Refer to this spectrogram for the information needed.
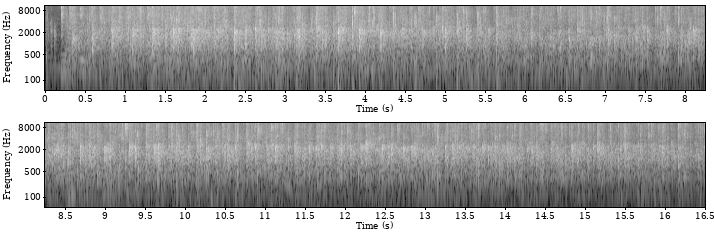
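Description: A standing ovation from a large crowd for Ambassador Gina Abercrombie-Winstanley: sustained, loud applause, a dense steady wash of clapping lasting over fifteen seconds with no letup.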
